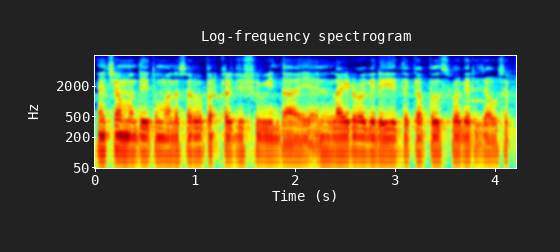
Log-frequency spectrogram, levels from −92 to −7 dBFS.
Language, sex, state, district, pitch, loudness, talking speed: Marathi, male, Maharashtra, Gondia, 100 Hz, -17 LUFS, 215 wpm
